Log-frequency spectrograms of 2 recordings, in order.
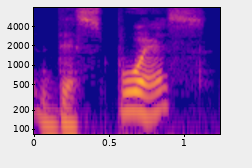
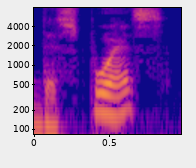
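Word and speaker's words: después: for example to say that after we say despoise so we have to have the dare in there when it's after something is after dinner is after lunch say despues is spelt d-e-s p-u-e with an accent s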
